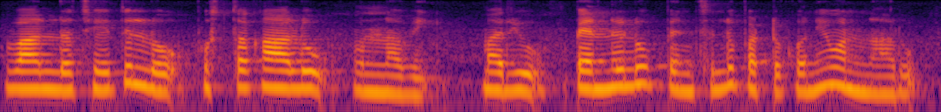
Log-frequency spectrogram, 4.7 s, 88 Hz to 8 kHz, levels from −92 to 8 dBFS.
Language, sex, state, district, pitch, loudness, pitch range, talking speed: Telugu, female, Telangana, Hyderabad, 225 Hz, -18 LUFS, 210-235 Hz, 115 wpm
